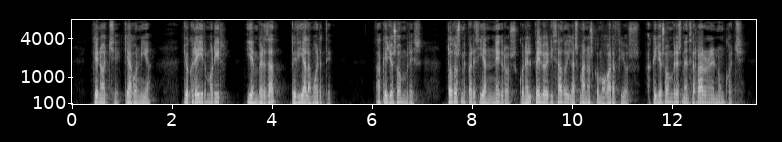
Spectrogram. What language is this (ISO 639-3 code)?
spa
